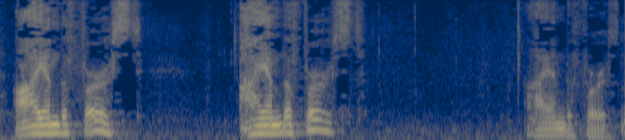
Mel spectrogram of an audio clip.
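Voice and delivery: low, soft preacher's declaration; hushed, weighty words of God; solemn hush. Acted. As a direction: drop right down after the shout.

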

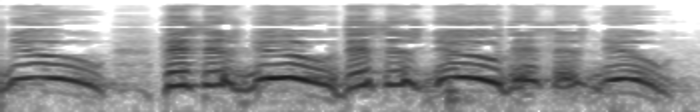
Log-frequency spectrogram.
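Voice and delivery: high-pitched, gushing craze for novelty; over-the-top imitation of an excited fad chaser; mock giddy excitement. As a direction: squeal each "new" high, loud and drawn out. Mocking crowds craving anything new.

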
